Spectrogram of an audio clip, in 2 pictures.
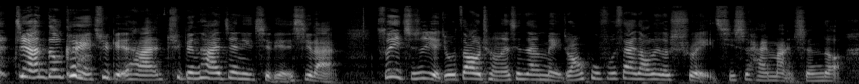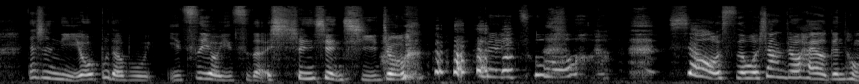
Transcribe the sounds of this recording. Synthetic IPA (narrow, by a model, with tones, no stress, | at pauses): t͡ɕi˥nɻa˧˥nt̪o˥ʊkʰɤ˧˥i˨˩t͡ɕʰy˥˩ke˨˩ɪt̪ʰa˥t͡ɕʰy˥˩kə˥nt̪ʰa˥t͡ɕjɛ˥˧nli˥˩t͡ɕʰi˨˩ljɛ̰˧˥nɕi˥˩la̰˧˥ɪ | swɔ˧˥i˨˩t͡ɕʰi˧˥ʂɻ̩˧˥jɛ˨˩t͡ɕjo˥˧ʊt͡sɑ˥˩ʊʈ͡ʂʰɤ˧˥ŋlə˧ɕjɛ˥˧nt͡sa˥˩ɪme˨˩ɪʈ͡ʂwɑ˥ŋxu˥˧fu˥˧sa˥˧ɪt̪ɑ˥˧ʊle˥˩ɪə˩ʂwe˨˩ɪt͡ɕʰi˧˥ʂɻ̩˧˥xa˧˥ɪma̰˨˩nʂə˥ŋd̪ə̰˨t̪a˥˧nʂ̬ɻ̩˥˩ni˨˩jo˥˧ʊpu˥˩t̪ɤ˧˥pu˥˩ | i˧˥t͡sʰɹ̩˥˧jo˥˩ʊi˧˥t͡sʰɹ̩˥˩d̪ə̰˩ʂə˥nɕjɛ˥˩nt͡ɕʰi˧˥ʈ͡ʂʊ˥ŋ | me˥˧ɪɪt͡sʰwɔ˥˩ | ɕjɑ˥˩ʊs̩˥˩wɔ˨˩ʂɑ˥˩ŋʈ͡ʂo˥ʊxa˧˥ɪjo˨˩ʊkə˥nt̪ʰʊ˧˥ŋ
